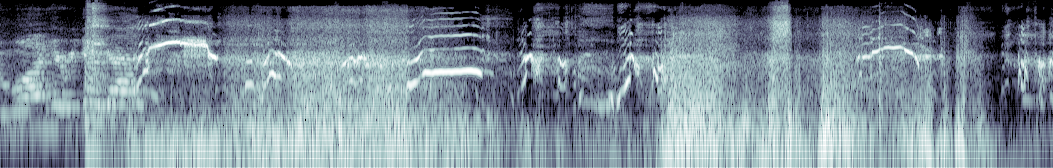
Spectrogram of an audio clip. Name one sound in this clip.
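A girl screams with high, sliding cries.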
